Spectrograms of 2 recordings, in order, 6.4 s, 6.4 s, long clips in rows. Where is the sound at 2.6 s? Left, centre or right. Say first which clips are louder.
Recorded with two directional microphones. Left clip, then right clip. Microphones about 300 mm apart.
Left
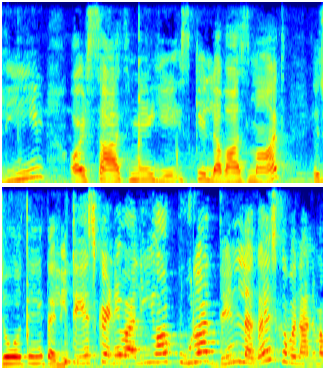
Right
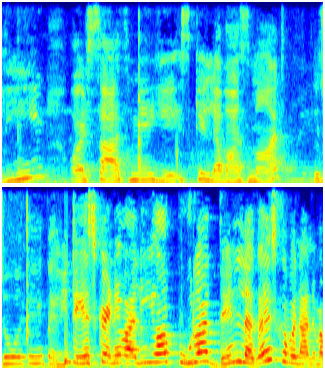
Left 10 dB; left.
